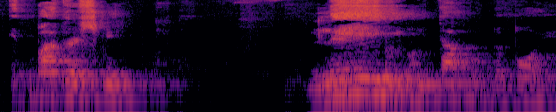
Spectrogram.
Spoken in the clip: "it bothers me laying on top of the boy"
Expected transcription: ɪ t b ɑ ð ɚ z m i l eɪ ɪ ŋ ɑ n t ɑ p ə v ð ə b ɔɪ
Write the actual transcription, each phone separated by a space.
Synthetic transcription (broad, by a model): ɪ t b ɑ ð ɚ s m i l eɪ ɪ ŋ ɑ n t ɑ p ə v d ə b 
